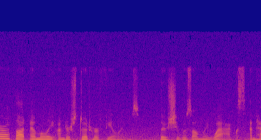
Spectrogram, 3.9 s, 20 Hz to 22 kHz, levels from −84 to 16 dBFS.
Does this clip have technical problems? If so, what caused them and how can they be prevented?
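No technical faults here.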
